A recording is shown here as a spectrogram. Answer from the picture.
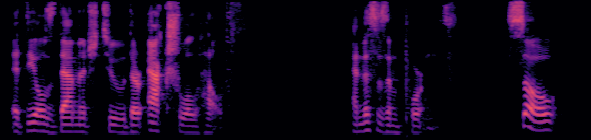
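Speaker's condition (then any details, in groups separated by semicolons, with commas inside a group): No condition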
